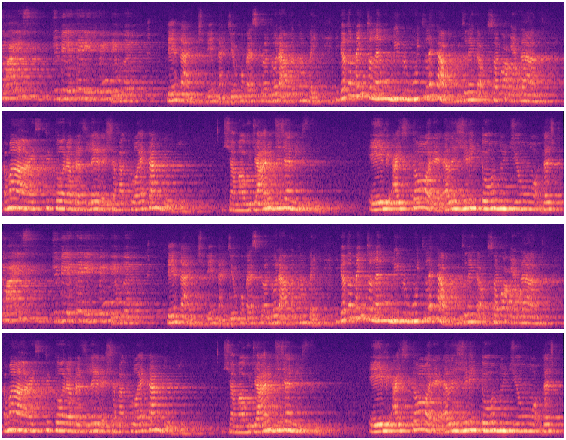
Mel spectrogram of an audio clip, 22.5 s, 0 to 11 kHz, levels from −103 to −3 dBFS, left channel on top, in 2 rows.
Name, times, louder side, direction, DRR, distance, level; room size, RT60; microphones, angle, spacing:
voice 1, 0.0-2.7 10.0-10.5 22.1-22.2, equal, 25° right, -3 dB, 6.7 m, -28 dB
voice 2, 3.3-6.4 6.7-10.9 11.3-15.0 15.6-17.7 18.6-22.3, equal, ahead, 1 dB, 2.3 m, -19 dB
22.0 x 22.0 x 7.6 m, 2.3 s
head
